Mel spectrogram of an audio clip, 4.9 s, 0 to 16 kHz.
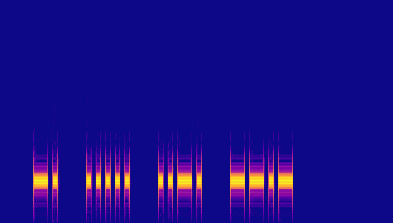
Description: Morse code, heard as a keyed tone, about 20 wpm, spaced as for 15 wpm, 700 Hz. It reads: N5FQ
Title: USA Call Signs - 4 Characters - 2x Character Spacing - 20wpm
